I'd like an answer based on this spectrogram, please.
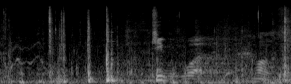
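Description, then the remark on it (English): Several sharp knocks and clicks as a car door is opened and a person climbs out of the car, over a muffled voice and light background rumble. “… can't tell a story and get out of the car at the same time.”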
